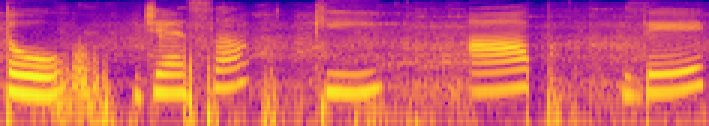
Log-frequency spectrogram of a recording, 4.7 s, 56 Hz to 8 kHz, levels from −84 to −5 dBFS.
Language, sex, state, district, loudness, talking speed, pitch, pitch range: Hindi, female, Chandigarh, Chandigarh, -14 LUFS, 65 wpm, 220 Hz, 215-250 Hz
